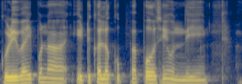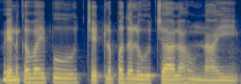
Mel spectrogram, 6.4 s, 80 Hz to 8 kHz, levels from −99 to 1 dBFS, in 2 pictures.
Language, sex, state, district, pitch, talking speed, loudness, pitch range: Telugu, male, Telangana, Komaram Bheem, 130 Hz, 100 wpm, -20 LUFS, 120-145 Hz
